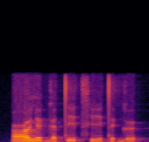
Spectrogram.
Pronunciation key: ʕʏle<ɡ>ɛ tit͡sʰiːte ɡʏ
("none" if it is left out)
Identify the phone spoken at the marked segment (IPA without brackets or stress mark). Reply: ɡ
